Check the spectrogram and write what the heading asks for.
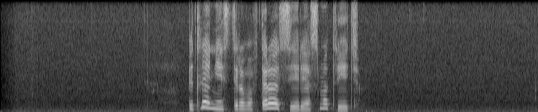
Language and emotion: Russian, positive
